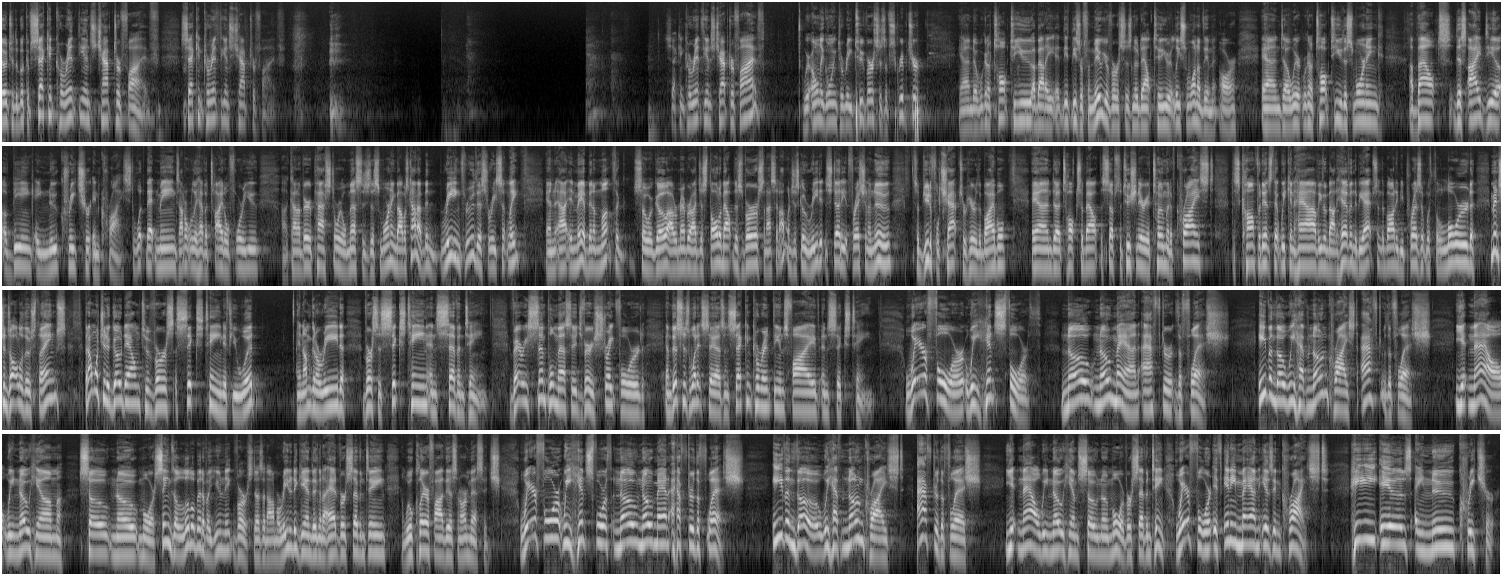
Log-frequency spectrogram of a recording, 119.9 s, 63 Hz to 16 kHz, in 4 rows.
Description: None Passage: 2 Corinthians 5:16-17 Service Type: Sunday Morning %todo_render% « The cure for ignorance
